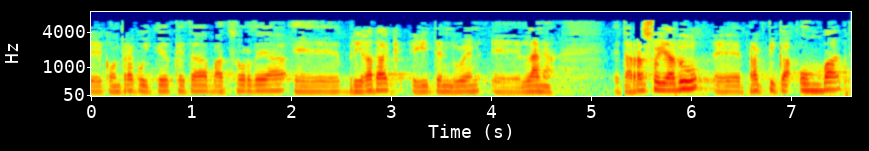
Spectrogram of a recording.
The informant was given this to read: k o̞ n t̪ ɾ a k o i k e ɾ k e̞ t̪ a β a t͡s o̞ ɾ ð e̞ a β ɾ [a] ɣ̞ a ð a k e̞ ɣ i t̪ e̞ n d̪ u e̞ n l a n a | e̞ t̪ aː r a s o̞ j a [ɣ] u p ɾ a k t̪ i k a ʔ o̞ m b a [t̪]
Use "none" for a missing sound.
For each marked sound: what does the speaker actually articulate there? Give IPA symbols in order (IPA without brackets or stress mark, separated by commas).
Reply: i, ð, t̪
